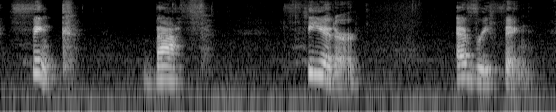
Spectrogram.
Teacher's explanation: an unvoiced TH sound, we do not use our vocal cords to make this sound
